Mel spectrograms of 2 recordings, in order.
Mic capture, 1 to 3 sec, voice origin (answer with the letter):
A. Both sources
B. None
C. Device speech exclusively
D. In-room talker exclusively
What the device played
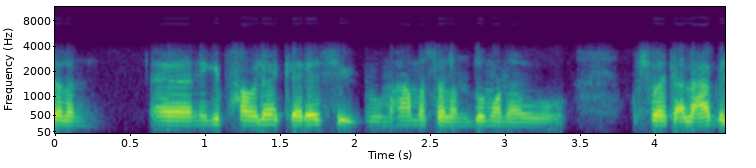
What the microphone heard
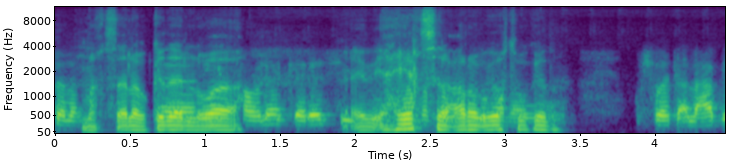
A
